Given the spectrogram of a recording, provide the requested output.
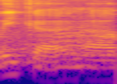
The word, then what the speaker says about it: Leká: brand like okay you can you pronounce the name for the people Lika Lika means play and Swedish and because our fans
